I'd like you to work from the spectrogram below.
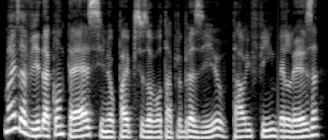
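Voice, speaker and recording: A man in his forties, a pediatric neonatologist, telling his career story in a relaxed, chatty interview with frequent restarts. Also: mid-range voice, moderate pace, no echo, clean studio sound.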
